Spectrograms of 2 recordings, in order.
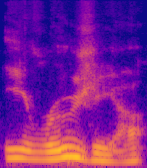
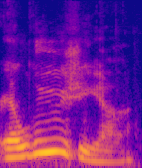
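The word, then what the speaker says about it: Elusia: No, Like when I play Fire Emblem Engage, I don't hear Erugia. I hear Illusia.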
